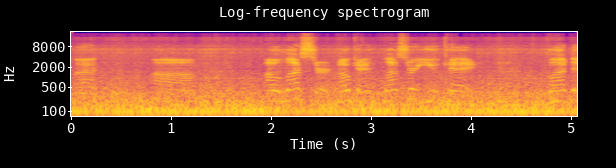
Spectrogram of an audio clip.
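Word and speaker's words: Leicester: Uh, Andrew says, "Hello from Liester." I don't know how I pronounce it. Sorry if I butchered that. Um, oh, Lester.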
